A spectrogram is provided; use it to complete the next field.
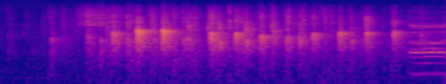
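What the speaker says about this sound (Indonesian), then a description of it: "tepuk tangan untuk Wani Tombok" Applause for a performer, Wani Tombok, at an arts event: a short burst of hand claps that starts suddenly and holds at moderate loudness, then fades into a voice at the end.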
